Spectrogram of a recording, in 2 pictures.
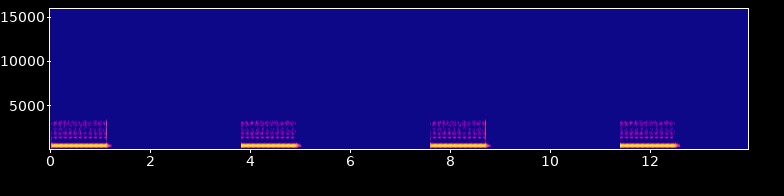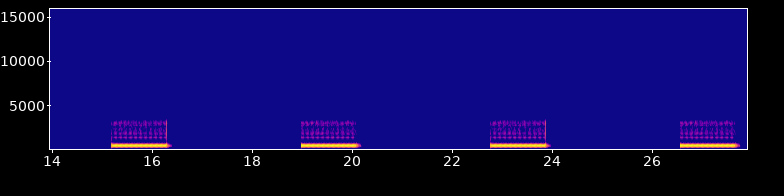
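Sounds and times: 
telephone ringing: 0.0 - 1.2, 3.8 - 5.0, 7.6 - 8.8, 11.4 - 12.6, 15.2 - 16.4, 19.0 - 20.2, 22.8 - 24.0, 26.6 - 27.8.

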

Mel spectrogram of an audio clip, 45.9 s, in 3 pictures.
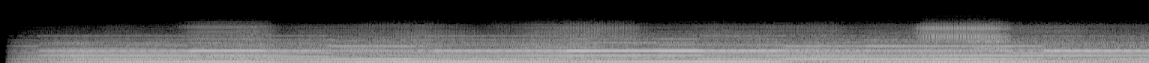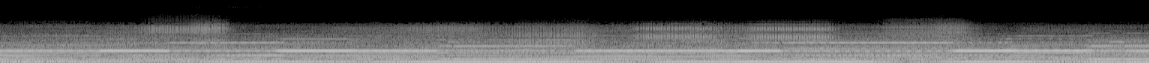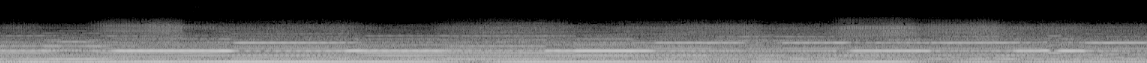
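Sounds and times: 
drone: 0.2 - 45.9.

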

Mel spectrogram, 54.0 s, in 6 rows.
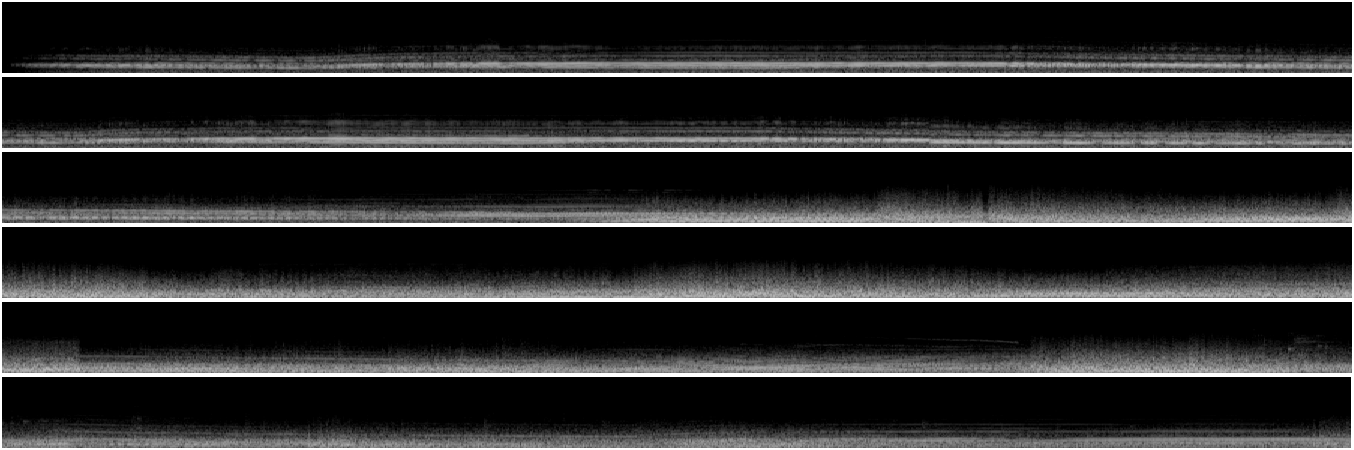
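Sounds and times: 
air raid sirens in London: 0.0 - 53.9.

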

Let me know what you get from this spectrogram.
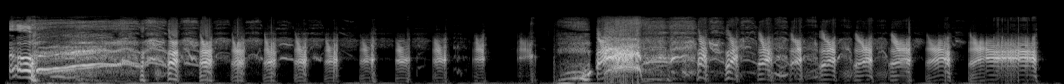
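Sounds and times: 
man laughing hard, hysterical, raspy and out of breath: 0.1 - 10.6.

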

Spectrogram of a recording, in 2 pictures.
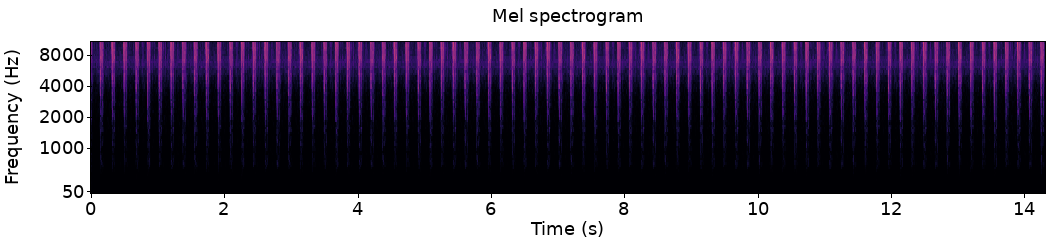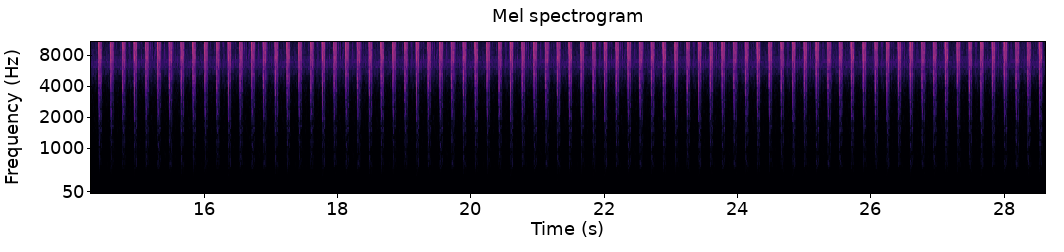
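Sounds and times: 
household lawn water sprinkler steady constant sputter: 0.0 - 28.6.

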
